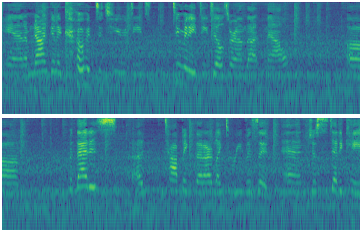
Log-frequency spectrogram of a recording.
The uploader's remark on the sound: Ramble While Driving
